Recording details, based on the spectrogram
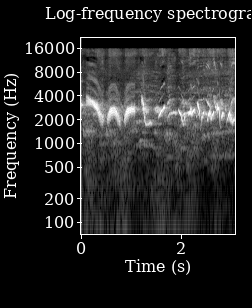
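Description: A Chinese hwamei sings a loud, rich run of looping whistles and rapid slurred phrases, shifting quickly between high sweeping notes.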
